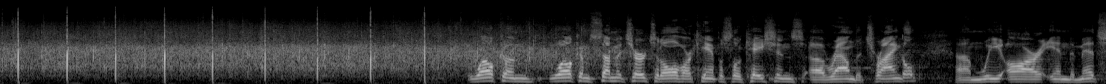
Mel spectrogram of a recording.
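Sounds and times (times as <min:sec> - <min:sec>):
church congregation applauding to honor mothers: 0:00.0 - 0:06.9
speech: 0:04.7 - 0:11.0.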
